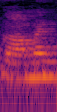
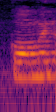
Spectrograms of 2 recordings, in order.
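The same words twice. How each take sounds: First: The first vowel is an open 'aa' sound. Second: The first vowel is a rounded 'aw' sound. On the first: The speaker calls it wrong. "कई लोग क्या पढ़ेंगे, इसको कॉमन पढ़ेंगे" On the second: The speaker calls it right. "कॉमन होता है"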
